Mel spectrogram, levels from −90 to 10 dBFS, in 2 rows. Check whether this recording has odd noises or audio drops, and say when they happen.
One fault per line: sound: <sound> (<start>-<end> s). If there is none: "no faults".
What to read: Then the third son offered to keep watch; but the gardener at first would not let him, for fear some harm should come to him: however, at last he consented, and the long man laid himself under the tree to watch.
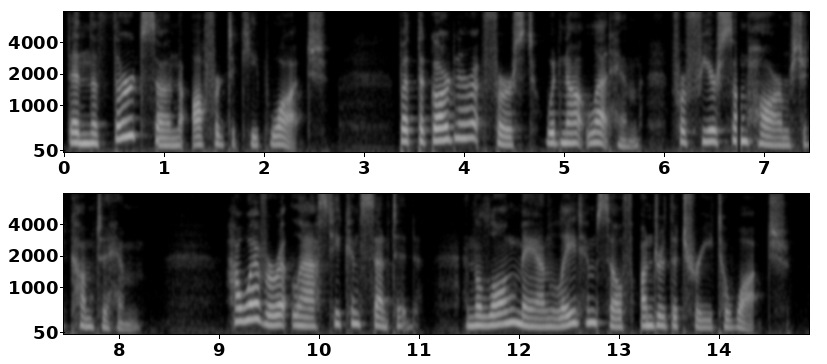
sound: dropout (6.7-6.8 s)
